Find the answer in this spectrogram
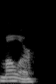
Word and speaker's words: Muller: I said Mueller, it's Muller.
